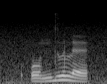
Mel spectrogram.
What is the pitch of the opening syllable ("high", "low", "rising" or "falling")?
low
